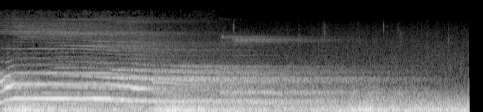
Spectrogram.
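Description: Thunder rumbles low and steadily.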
